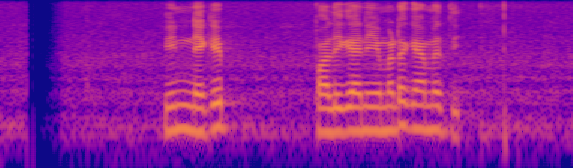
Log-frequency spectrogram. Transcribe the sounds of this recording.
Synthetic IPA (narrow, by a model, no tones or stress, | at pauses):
inːeɡepaliɡæniːməʈəkæmət̪i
